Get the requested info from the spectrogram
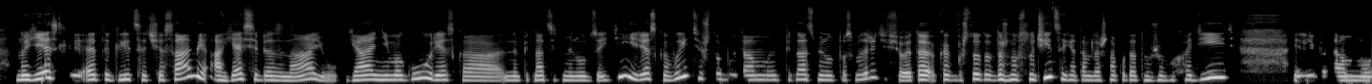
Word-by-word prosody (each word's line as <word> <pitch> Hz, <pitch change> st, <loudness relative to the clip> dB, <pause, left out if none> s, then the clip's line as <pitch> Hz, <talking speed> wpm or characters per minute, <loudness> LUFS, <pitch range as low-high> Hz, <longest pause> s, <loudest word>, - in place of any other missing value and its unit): Но 215 Hz, 0 st, +3 dB
если 290 Hz, -, +3 dB
это 225 Hz, 0 st, +1 dB
длится 215 Hz, +1 st, -1 dB
часами, 240 Hz, -, +2 dB
а 205 Hz, -2 st, +1 dB
я 215 Hz, +6 st, +2 dB
себя 205 Hz, -4 st, -2 dB
знаю, 190 Hz, +4 st, -1 dB
я 205 Hz, +4 st, +2 dB
не 215 Hz, 0 st, +2 dB
могу 245 Hz, +8 st, +2 dB
резко 215 Hz, -4 st, -1 dB, 0.4 s
на 190 Hz, 0 st, -2 dB
15 205 Hz, -1 st, -4 dB
минут 190 Hz, -1 st, -1 dB
зайти 195 Hz, -, 0 dB
и 235 Hz, -, +1 dB
резко 230 Hz, -3 st, 0 dB
выйти, 310 Hz, -, +2 dB
чтобы 240 Hz, -3 st, -9 dB
там 210 Hz, 0 st, -3 dB
15 220 Hz, +3 st, -4 dB
минут 205 Hz, -2 st, -2 dB
посмотреть 245 Hz, +8 st, -4 dB
и -, -, -23 dB
всё. 195 Hz, -5 st, -3 dB
Это, 210 Hz, +3 st, +3 dB
как 220 Hz, -2 st, -2 dB
бы, 195 Hz, 0 st, -10 dB
что-то 230 Hz, +1 st, 0 dB
должно 220 Hz, 0 st, 0 dB
случиться, 245 Hz, -, +4 dB
я 210 Hz, -1 st, -3 dB
там 205 Hz, 0 st, -3 dB
должна 195 Hz, +2 st, -4 dB
куда-то 200 Hz, -1 st, -5 dB
уже 190 Hz, +2 st, -4 dB
выходить, 225 Hz, -, +2 dB, 0.6 s
либо 400 Hz, -4 st, -4 dB
там 185 Hz, -1 st, +1 dB
215 Hz, 180 wpm, -22 LUFS, 195-240 Hz, 0.6 s, случиться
